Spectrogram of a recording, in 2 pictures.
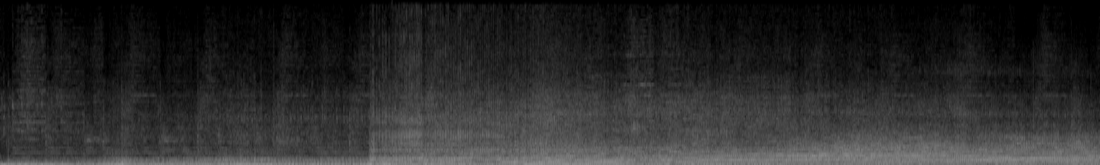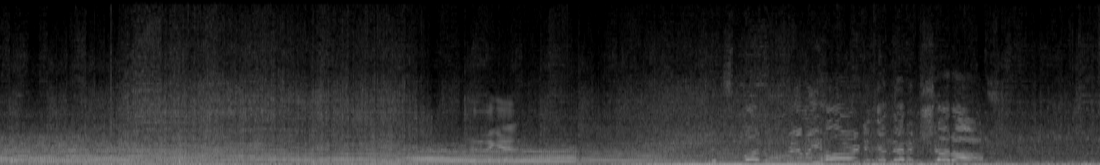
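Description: A drag race car with raised launch RPM roars off the line and accelerates hard, the loud engine note sweeping upward through gear changes, with a second rising engine pass near the end and crowd or announcer noise mixed in.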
